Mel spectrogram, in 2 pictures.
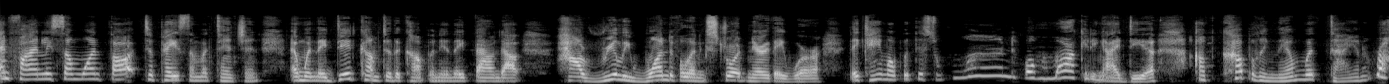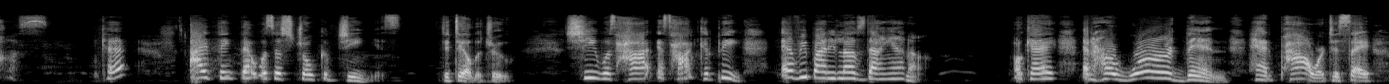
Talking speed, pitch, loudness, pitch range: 160 wpm, 235 Hz, -18 LUFS, 175-275 Hz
